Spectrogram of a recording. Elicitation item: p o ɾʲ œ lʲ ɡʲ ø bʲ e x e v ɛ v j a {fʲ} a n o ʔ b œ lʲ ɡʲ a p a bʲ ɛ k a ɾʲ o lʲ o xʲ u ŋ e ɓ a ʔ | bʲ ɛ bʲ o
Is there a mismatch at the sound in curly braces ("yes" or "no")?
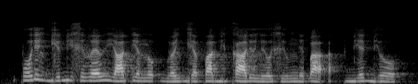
yes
